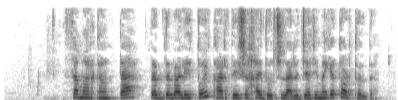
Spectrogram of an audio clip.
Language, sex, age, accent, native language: Uzbek, female, 18-24, Xorazm, Uzbek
